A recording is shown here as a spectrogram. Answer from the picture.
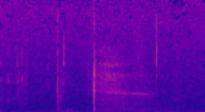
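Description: A computer mouse is clicked as someone clicks on a link: a few quiet, sharp clicks spaced irregularly, with the strongest click near the middle and a faint tonal whine in the background.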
